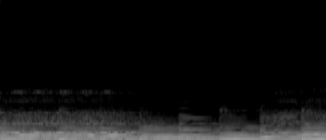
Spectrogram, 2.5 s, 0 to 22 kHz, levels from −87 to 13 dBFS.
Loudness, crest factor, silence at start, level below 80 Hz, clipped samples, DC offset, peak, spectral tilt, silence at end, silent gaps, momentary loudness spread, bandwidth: -33 LUFS; 14 dB; 0 s; -76 dBFS; under 0.1%; under 0.1%; -18 dBFS; -8 dB/octave; 0 s; none; 3 LU; 8 kHz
